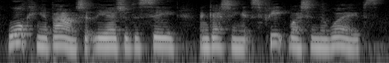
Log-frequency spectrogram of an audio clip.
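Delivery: usual speaking voice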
